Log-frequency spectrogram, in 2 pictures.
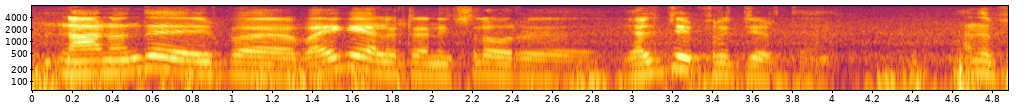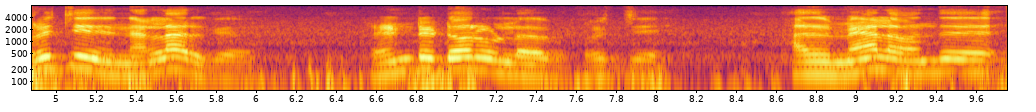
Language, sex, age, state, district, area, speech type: Tamil, male, 60+, Tamil Nadu, Cuddalore, urban, spontaneous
